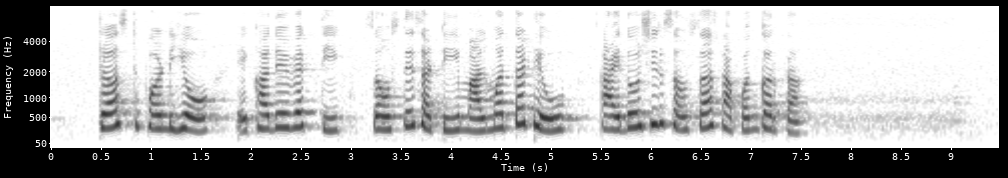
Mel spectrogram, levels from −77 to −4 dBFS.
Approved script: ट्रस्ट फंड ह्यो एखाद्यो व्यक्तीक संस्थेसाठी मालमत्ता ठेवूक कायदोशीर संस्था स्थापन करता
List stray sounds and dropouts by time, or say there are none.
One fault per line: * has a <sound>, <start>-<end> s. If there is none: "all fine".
all fine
